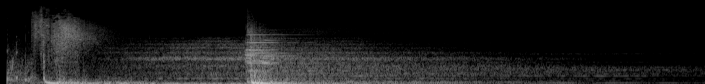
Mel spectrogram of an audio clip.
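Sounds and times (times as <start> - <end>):
death sound effect: 0.1 - 5.2.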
